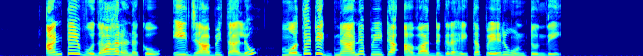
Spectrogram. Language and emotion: Telugu, neutral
